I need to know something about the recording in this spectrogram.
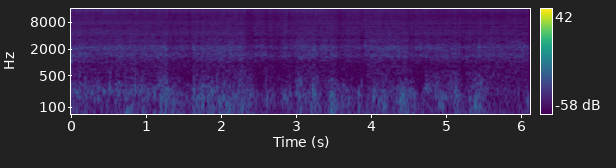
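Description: Bacon frying in a pan on a propane camp stove: a steady sizzle, with a brief tick right at the start.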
